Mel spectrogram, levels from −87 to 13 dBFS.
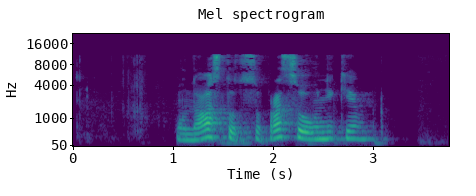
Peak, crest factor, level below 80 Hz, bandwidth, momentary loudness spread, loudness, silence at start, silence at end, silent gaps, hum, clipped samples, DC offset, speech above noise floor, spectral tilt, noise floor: -10 dBFS; 20 dB; -76 dBFS; 12 kHz; 15 LU; -28 LUFS; 1.05 s; 0.7 s; none; none; under 0.1%; under 0.1%; 42 dB; -3.5 dB/octave; -70 dBFS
